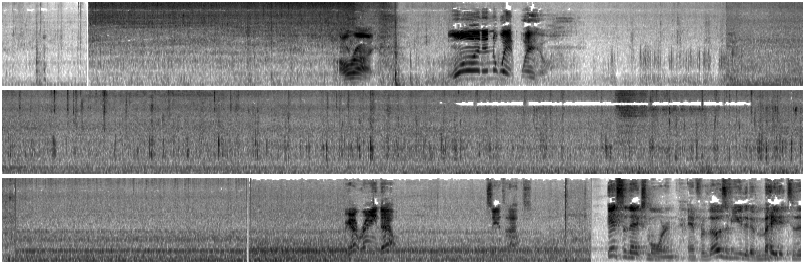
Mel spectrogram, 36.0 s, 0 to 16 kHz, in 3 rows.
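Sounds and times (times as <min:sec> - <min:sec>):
road and engine noise: 0:00.0 - 0:32.9
steady hum: 0:24.2 - 0:32.9.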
